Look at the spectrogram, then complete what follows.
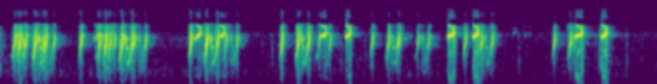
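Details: Quail calls: dense runs of short, sharp notes, then slower pairs with little whistled flicks. Sounds like overlapping callers against a silent background.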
